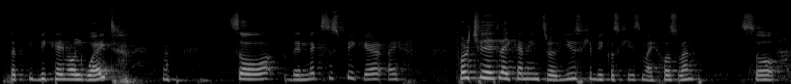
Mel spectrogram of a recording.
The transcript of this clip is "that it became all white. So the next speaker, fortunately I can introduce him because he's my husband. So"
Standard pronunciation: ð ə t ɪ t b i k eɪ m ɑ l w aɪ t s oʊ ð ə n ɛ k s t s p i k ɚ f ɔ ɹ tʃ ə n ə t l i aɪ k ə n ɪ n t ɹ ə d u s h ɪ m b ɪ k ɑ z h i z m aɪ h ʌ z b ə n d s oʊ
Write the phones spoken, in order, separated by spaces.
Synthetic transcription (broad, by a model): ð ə t ɪ t b i k eɪ m ɑ l w aɪ t s oʊ ð ə n ɛ k s t s p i k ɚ f ɔ ɹ tʃ ə n ə t l i aɪ k ə n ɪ n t ɹ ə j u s h ɪ m b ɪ k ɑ s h i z m aɪ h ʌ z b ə n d s oʊ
